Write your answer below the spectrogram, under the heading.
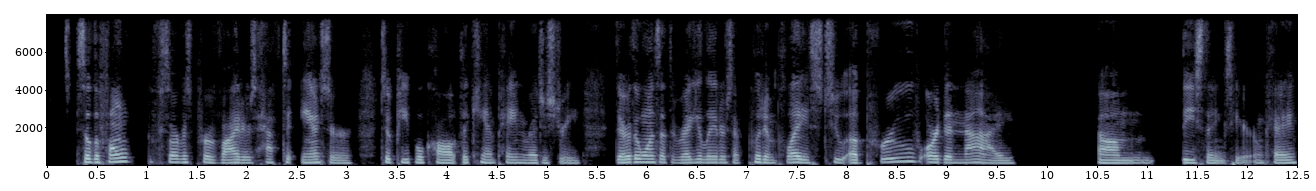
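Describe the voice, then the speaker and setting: A woman speaks at a moderate pace with a very deep, low pitch and fairly even intonation. The sound is dry and close with no echo, against a quiet background. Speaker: business automation trainer. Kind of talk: live online training presentation. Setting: Facebook live video session. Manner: casual, off-the-cuff.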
